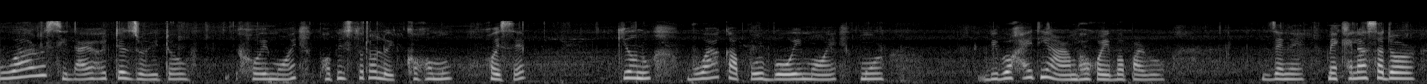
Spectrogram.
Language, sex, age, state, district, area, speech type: Assamese, female, 45-60, Assam, Dibrugarh, rural, spontaneous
